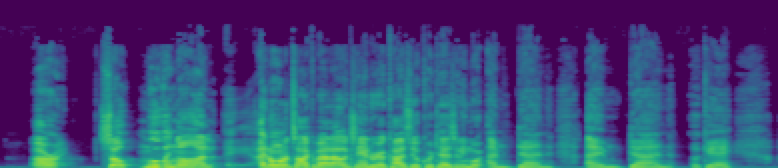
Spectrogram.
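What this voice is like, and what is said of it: Imitates another person's voice. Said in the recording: “did a Trump impression”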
